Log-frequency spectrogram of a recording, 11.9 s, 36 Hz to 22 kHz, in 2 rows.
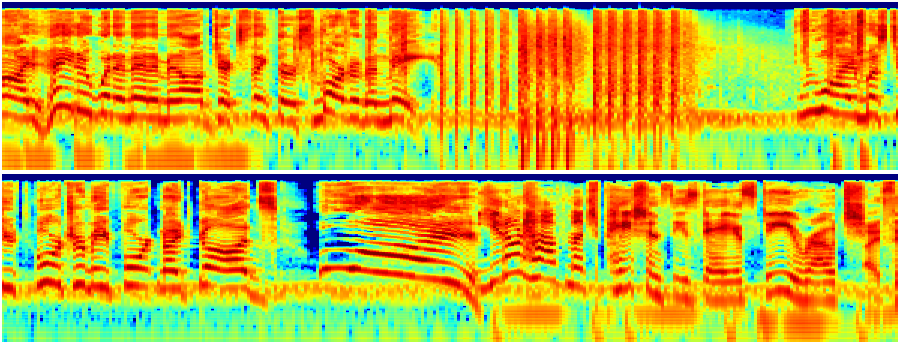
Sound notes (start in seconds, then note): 2.6 guns blaring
